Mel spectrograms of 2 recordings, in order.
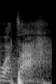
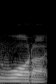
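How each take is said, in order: First: It is said in a Sierra Leonean accent. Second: It is said in an American accent.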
